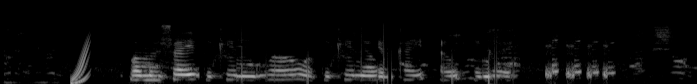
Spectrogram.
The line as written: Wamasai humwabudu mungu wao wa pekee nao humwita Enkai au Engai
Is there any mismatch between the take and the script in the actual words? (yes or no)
yes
